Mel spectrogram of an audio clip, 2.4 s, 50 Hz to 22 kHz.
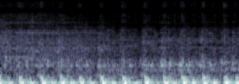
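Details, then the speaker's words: Like-new, low-hours, all-original 2004 Honda TRX400EX single started cold on choke: even, steady thumping of about eight beats a second with no knocks or misses; normal cold idle on choke. "I may have to choke it, I ain't sure. Let's see, let's go ahead and choke it and see what it does."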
